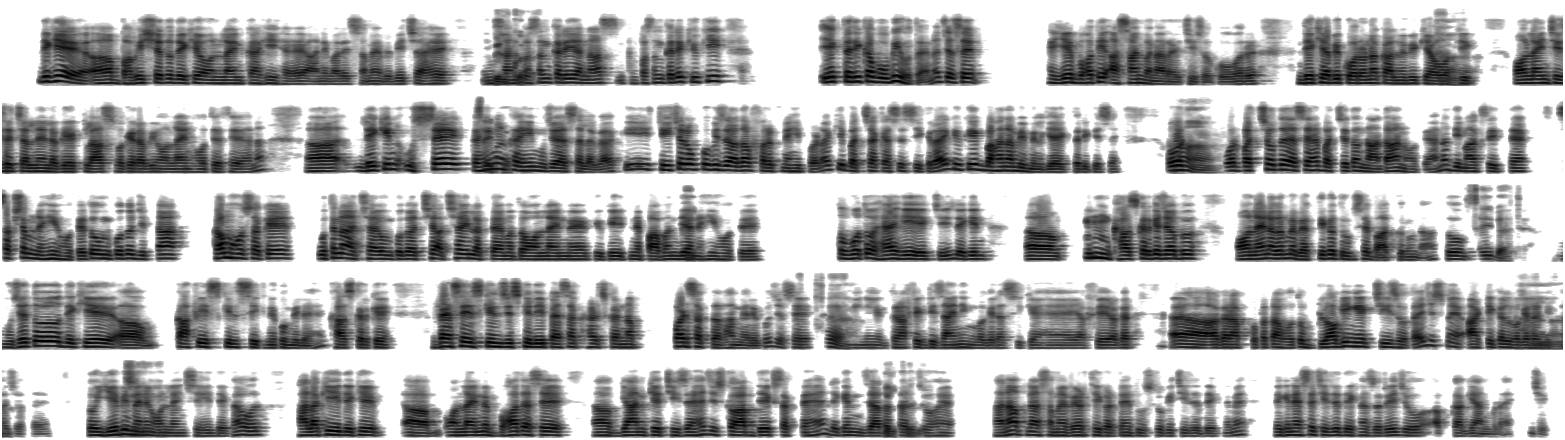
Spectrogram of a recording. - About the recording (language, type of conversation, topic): Hindi, podcast, ऑनलाइन सीखने से आपकी पढ़ाई या कौशल में क्या बदलाव आया है?
- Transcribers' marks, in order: in English: "क्लास"; in English: "टीचरों"; throat clearing; in English: "स्किल्स"; in English: "स्किल"; in English: "ग्राफ़िक डिज़ाइनिंग"; in English: "ब्लॉगिंग"; in English: "आर्टिकल"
